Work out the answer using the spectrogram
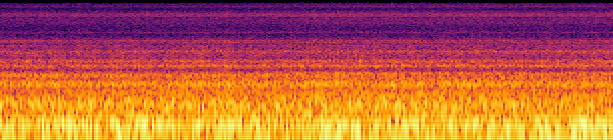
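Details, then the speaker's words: Carrier furnace's first startup of the season, with two zones' dampers opening; steady low roar from the inducer and burners running evenly, no bangs, rattles or delayed ignition: normal furnace startup. "so you may hear a couple of clicks from the zone dampers as I'm turning this on because I'm gonna turn on one zone and then turn on the other"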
